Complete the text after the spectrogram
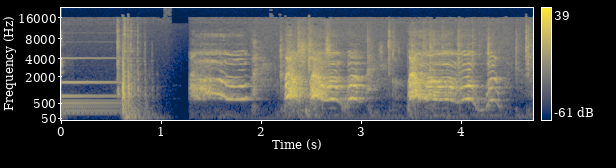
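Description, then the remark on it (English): A door thuds shut as a boy arrives home from school on a Friday afternoon, then his little dog, Mitzi, lets out a run of excited, high-pitched yips and whining barks in three quick bursts, greeting him. “he was greeted as usual by his little dog, Mitzi.”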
